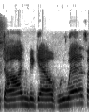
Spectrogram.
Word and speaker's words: Don Miguel Ruiz: By Don Miguel Ruiz, I believe that's how you say his name.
